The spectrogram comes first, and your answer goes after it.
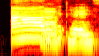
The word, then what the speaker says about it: adhesivas: And this little H won't be pronounced, right? Because we don't pronounce H unless it's a CH together. Okay. Ch. And that's not a ch. Okay. Adhesivas. So that H has to be written, but you don't hear it.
